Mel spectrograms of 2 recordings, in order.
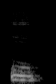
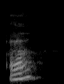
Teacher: el balanceo vocálico del título entre la vocal más plenamente cerrada y la más abierta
